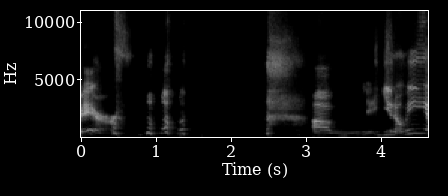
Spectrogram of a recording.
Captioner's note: laughing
